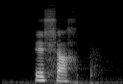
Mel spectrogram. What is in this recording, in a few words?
"echarpe", French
